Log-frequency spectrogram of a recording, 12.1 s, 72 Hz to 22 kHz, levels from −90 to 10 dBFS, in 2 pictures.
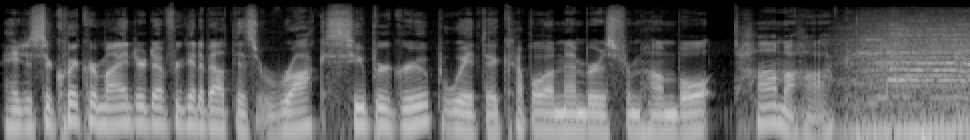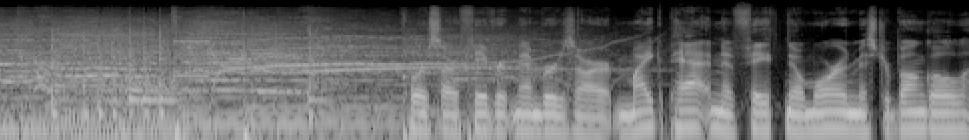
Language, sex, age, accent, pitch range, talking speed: English, male, 30-49, American, 105-125 Hz, 170 wpm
